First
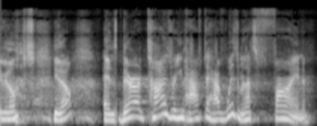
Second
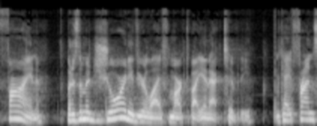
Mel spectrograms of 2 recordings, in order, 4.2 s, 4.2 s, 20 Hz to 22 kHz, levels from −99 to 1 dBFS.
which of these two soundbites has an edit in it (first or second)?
first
